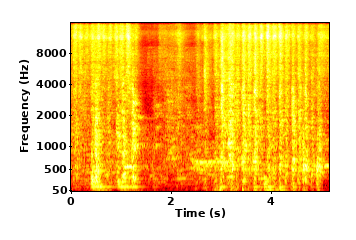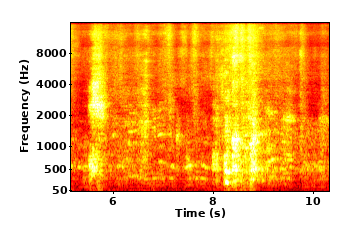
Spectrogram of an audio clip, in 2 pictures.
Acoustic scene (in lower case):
restroom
